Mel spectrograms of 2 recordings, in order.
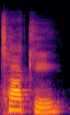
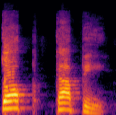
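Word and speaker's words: Topkapı: It's not Taki. I said tap key. Top key. Top capi. Repeat after me. Top capi.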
